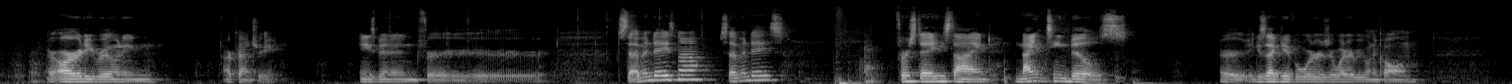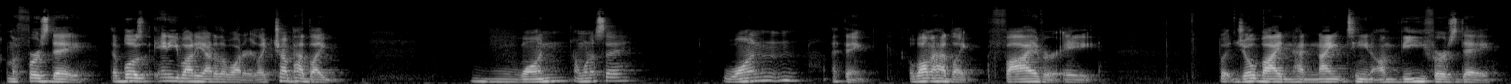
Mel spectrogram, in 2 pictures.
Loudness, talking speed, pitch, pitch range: -25 LUFS, 135 wpm, 125 Hz, 110-140 Hz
